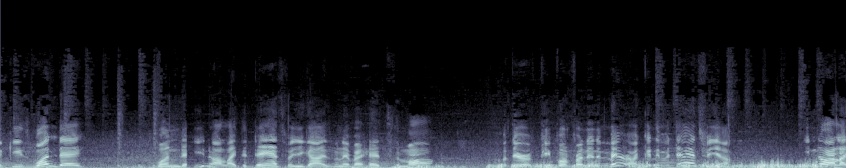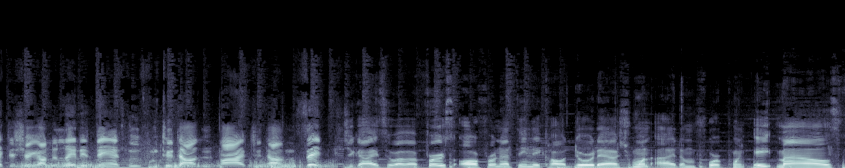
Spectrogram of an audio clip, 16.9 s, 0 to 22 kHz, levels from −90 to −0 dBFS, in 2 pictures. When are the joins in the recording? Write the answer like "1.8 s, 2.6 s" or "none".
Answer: 1.9 s, 12.0 s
